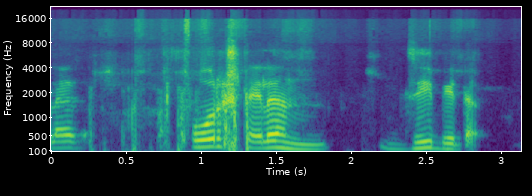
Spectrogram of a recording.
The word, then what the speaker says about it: Vorstellen: This is Vorstellen. For V is not V, right? V is for.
